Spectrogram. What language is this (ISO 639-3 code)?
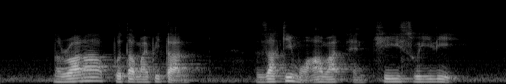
eng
